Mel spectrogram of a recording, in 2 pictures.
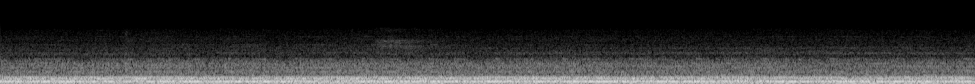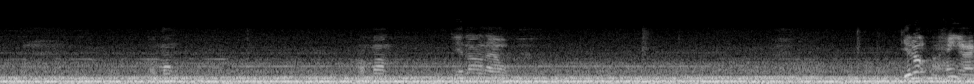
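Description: Low, steady diesel engine rumble of an excavator straining to recover a stuck truck, a continuous drone running throughout with brief faint higher noises near the end.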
